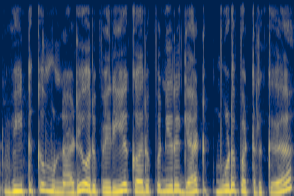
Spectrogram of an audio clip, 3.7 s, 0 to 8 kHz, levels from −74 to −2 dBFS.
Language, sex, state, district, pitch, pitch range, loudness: Tamil, female, Tamil Nadu, Nilgiris, 230 Hz, 205-250 Hz, -13 LUFS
